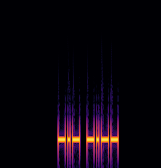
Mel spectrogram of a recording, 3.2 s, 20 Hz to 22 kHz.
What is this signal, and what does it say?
Morse code, heard as a keyed tone, about 25 wpm, 700 Hz. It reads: KY
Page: morse-code-ninja-practice-25wpm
